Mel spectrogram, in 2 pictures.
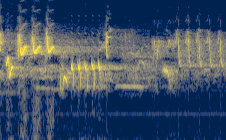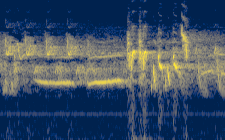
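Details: Nightingale singing in springtime, with fast stuttering notes, short trills and repeated upward strokes, broken by softer whistled passages against continuous background birdsong.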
